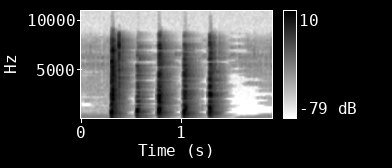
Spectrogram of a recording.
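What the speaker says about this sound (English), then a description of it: "Harry knocked." Five firm, evenly spaced knocks land on an office door, close and resonant, each one a sharp thud that dies away quickly before silence.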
